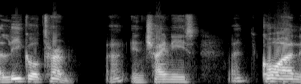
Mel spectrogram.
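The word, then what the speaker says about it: kōan: Goan is the Japanese pronunciation of these Chinese characters means public case in the sense of public record.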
